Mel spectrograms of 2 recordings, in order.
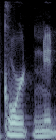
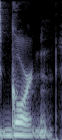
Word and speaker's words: Gordon: I pronounce it Gorton. It's Gorton, G-O-R-D-O-N.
